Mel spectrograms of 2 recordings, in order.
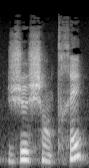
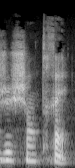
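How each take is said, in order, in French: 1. La voyelle finale est un e fermé. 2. La voyelle finale est un e ouvert. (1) "qui théoriquement devrait être prononcé et" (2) "devrait être prononcé différemment"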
